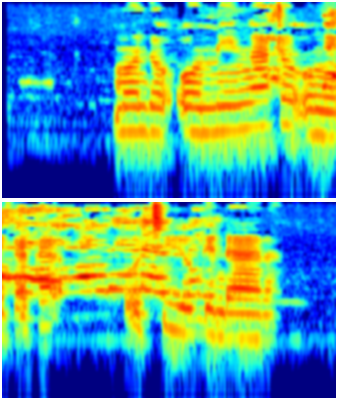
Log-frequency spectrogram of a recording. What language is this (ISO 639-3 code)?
luo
